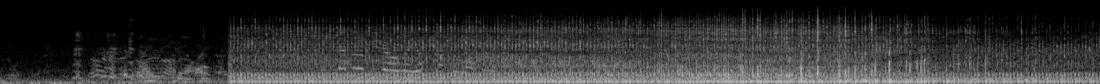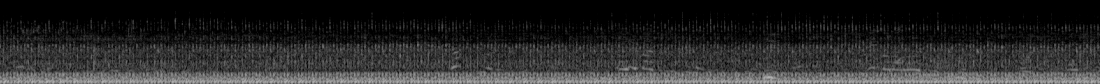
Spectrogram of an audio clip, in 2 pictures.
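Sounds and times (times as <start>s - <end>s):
airplane engine drone: 2.2s - 22.0s.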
